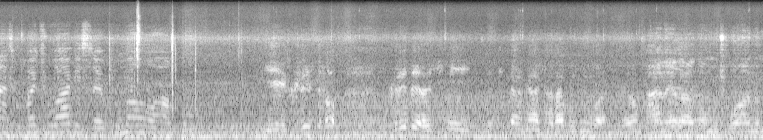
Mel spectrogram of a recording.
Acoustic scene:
car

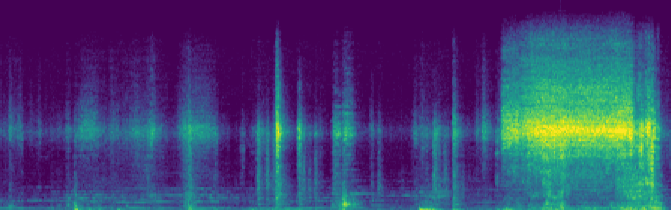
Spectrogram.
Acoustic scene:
kitchen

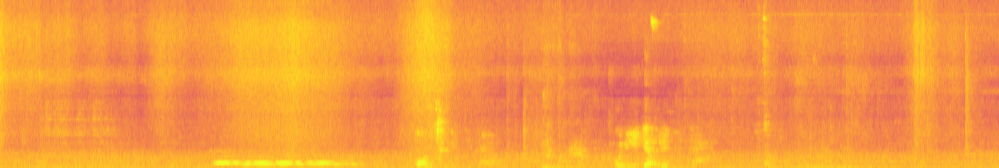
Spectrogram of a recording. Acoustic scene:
elevator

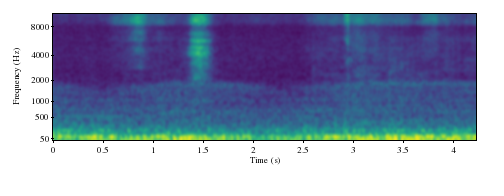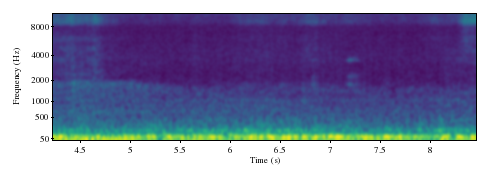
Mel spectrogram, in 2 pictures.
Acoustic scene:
car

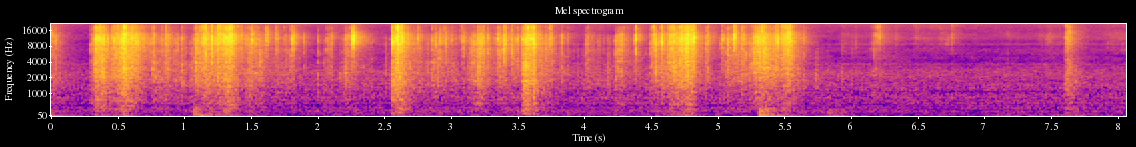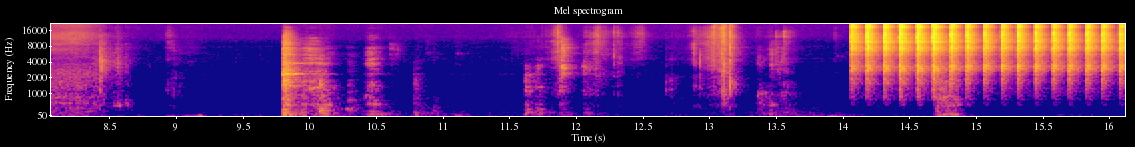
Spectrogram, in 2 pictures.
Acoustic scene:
kitchen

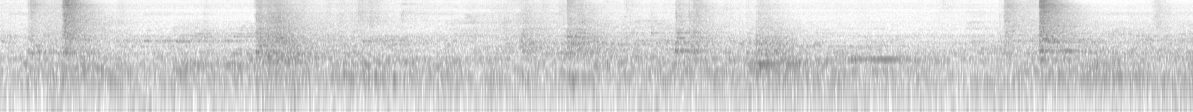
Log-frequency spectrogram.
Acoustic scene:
cafe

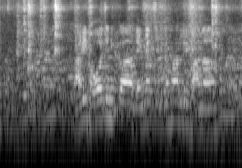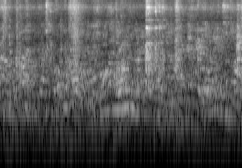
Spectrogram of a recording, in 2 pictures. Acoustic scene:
restaurant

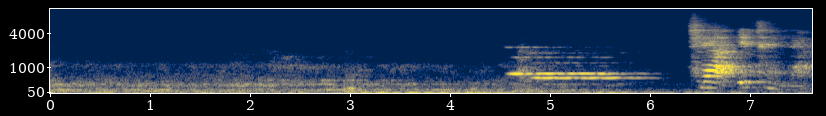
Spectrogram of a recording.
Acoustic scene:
elevator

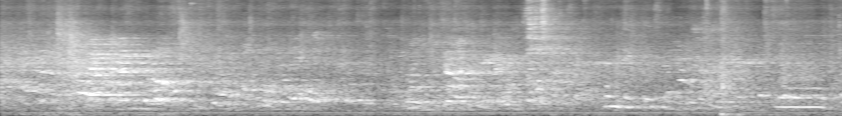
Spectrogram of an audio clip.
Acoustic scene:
subway station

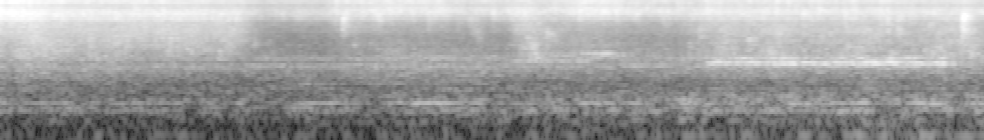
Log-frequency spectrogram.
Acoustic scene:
restroom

